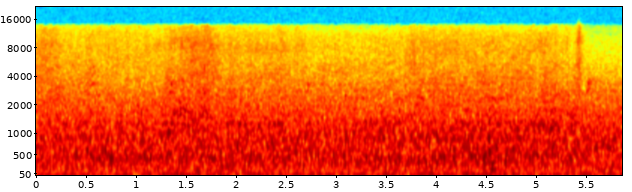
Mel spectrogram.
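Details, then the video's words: Bees inside a top-bar hive make a dense, steady buzzing hum that holds evenly for the whole stretch, with a faint low drone beneath and no clear pauses. "Bees in a topbar hive"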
